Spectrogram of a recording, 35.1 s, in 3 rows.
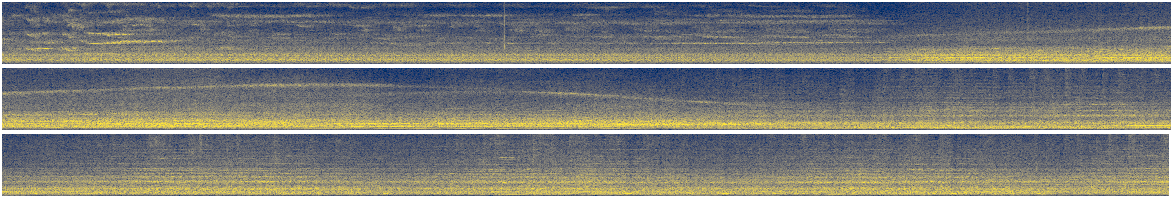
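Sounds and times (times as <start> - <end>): train wheels rumbling on rails: 9.0 - 35.0.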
